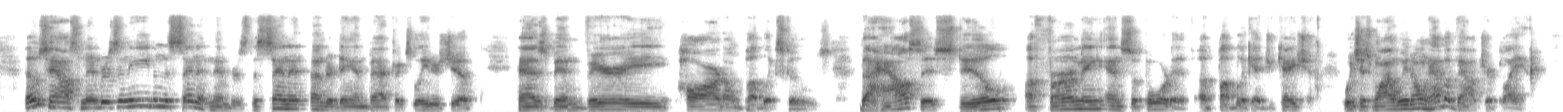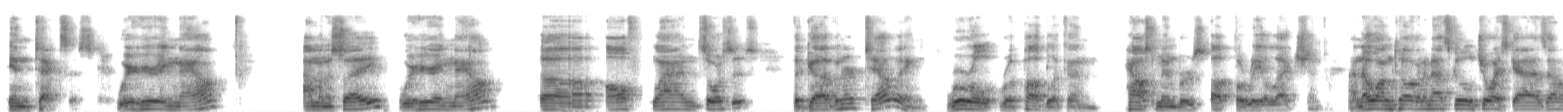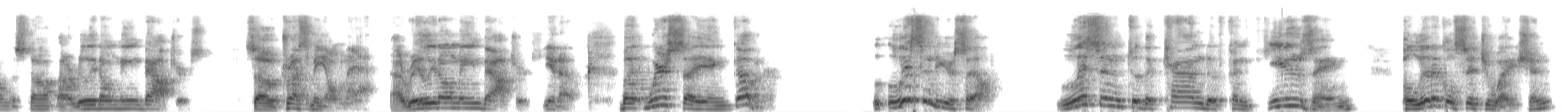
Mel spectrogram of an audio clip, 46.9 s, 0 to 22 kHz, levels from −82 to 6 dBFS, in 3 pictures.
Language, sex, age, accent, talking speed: English, male, 40-59, American, 140 wpm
